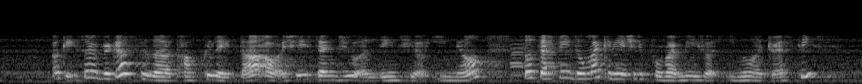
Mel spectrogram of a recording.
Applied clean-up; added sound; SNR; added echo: none; Alarm / Truck; 16 dB; reverberation time 2.6 s.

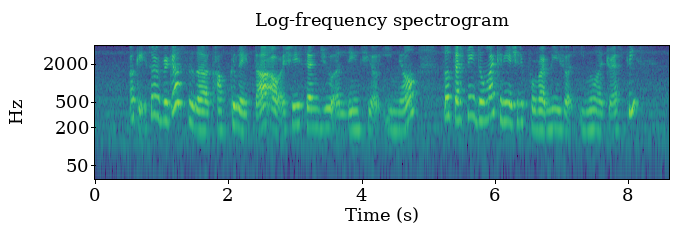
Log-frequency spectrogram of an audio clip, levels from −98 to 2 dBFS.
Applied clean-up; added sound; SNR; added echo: none; none; none; none.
